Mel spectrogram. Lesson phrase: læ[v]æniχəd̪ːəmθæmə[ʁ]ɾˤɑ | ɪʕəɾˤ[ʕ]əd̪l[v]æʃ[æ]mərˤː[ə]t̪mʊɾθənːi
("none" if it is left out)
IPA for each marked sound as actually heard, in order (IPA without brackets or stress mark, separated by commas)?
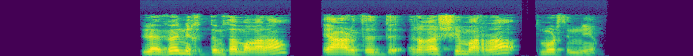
v, ʁ, ð, ʁ, i, ɑ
